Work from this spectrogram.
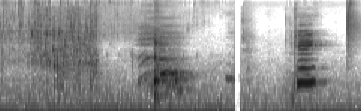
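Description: Water pours into a pot to start piloncillo syrup for buñuelos, a trickling, splashing stream at the start that thins out, followed by a couple of short clinks and brief pouring bursts in a quiet kitchen.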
